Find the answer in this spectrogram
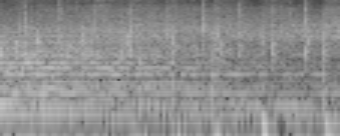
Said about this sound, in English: Let's clap together.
